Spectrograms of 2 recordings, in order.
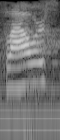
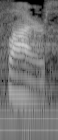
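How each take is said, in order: First: The vowel sounds like 'ow', as in flowers. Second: The vowel sounds like 'eye', as in flyers. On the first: The speaker calls it right. "notice I said it right that time" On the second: The speaker calls it wrong. "I always say flyers"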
